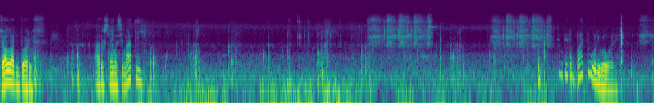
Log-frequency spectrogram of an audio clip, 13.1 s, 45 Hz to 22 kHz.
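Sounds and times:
wind on microphone: 0:00.0 - 0:11.8
water lapping against kayak: 0:00.0 - 0:13.0
rod and reel knocks: 0:03.8 - 0:11.1
rasping hiss: 0:07.3 - 0:08.7, 0:09.8 - 0:11.1.

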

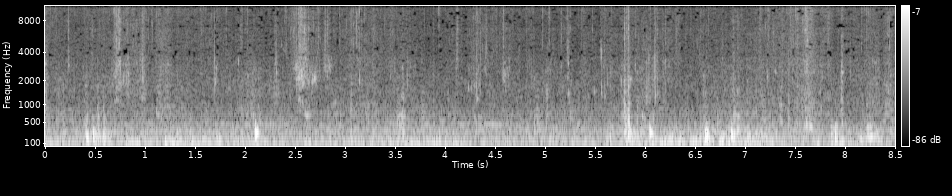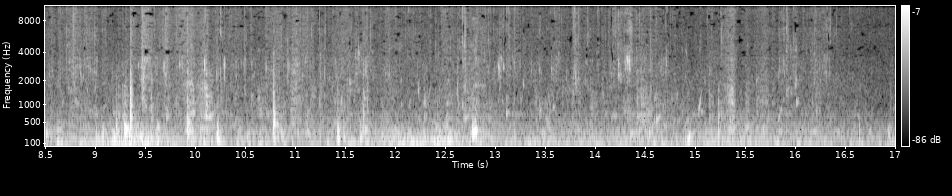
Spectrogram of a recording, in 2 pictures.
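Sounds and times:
water sloshing and splashing: 0:00.0 - 0:17.0
knocks against wooden hull: 0:09.1 - 0:11.8.

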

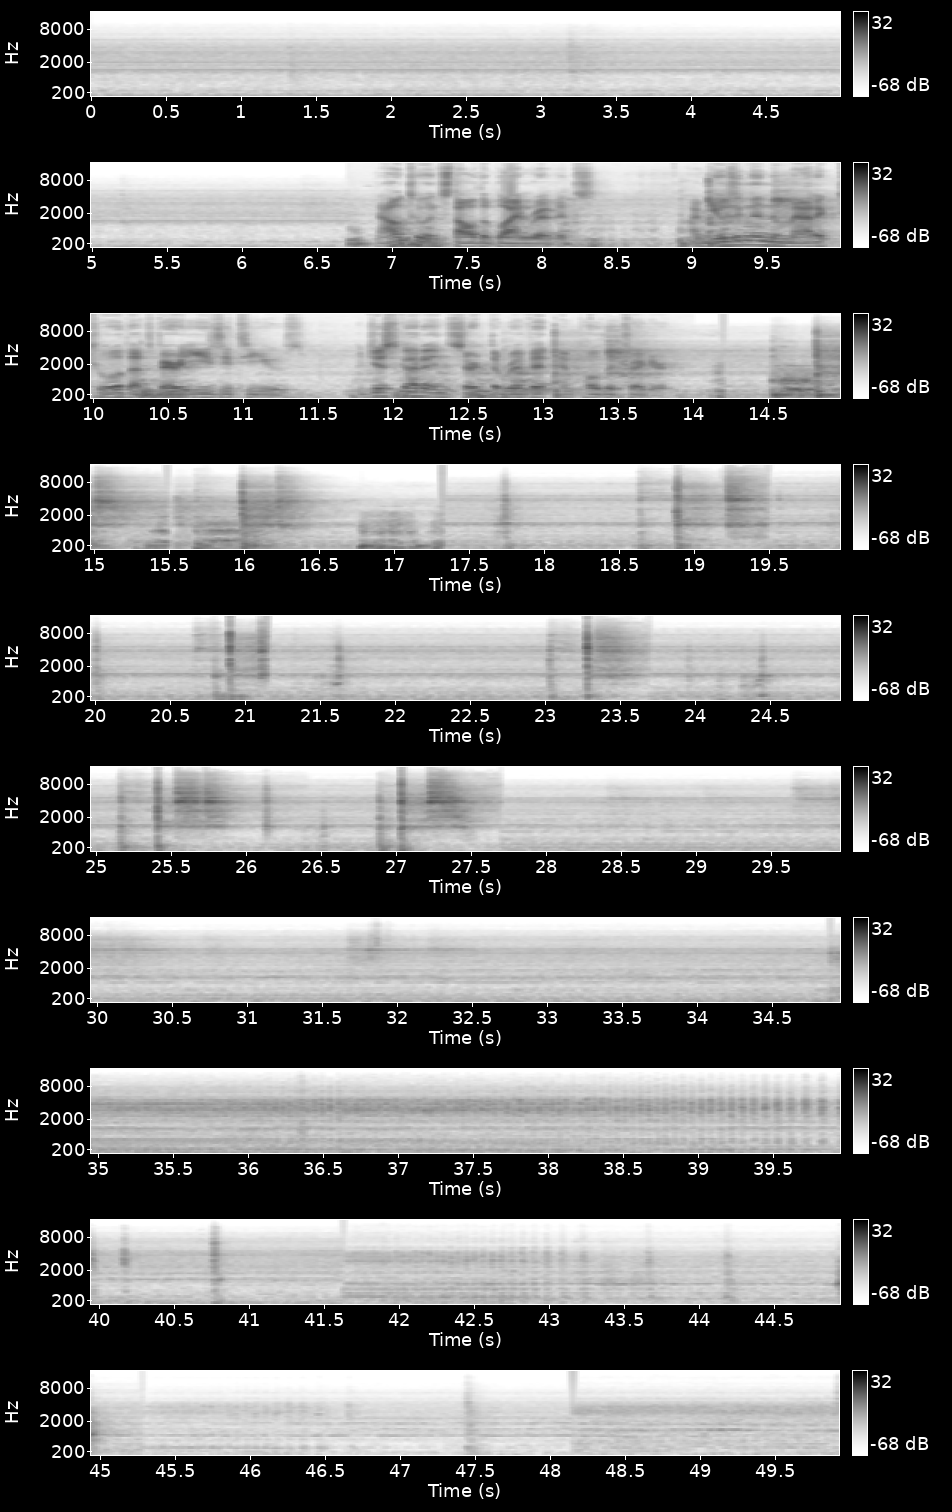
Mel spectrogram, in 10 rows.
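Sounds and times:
fast rattle: 0:34.9 - 0:40.3.

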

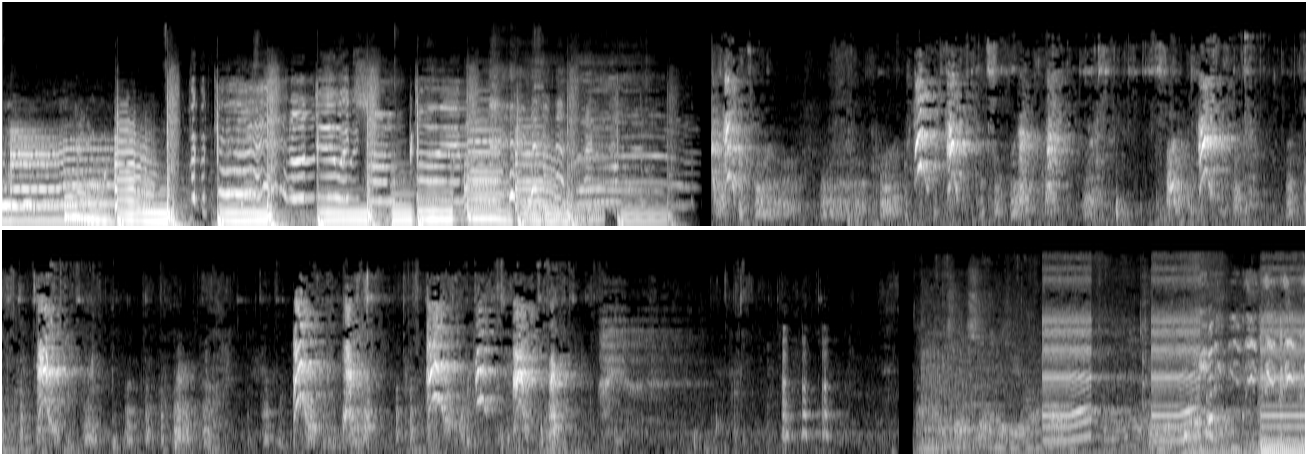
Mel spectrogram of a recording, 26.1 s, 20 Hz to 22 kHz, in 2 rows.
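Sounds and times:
dog barking: 0:07.1 - 0:07.6, 0:09.1 - 0:10.8, 0:13.4 - 0:13.9, 0:16.0 - 0:18.8.

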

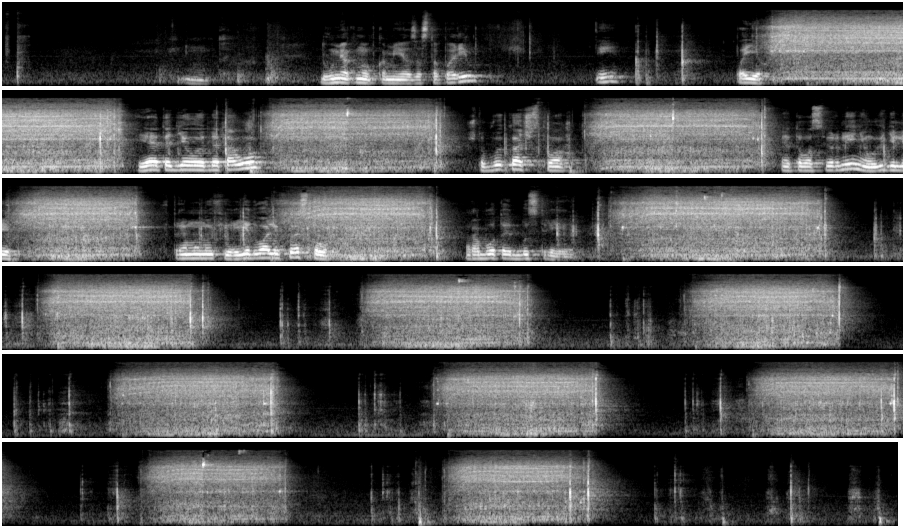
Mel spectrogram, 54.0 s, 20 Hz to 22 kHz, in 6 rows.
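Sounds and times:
cordless drill boring into wood: 0:07.6 - 0:10.4, 0:11.2 - 0:13.6, 0:14.8 - 0:16.8, 0:18.1 - 0:19.6, 0:20.7 - 0:22.5, 0:24.0 - 0:26.4, 0:27.4 - 0:29.2, 0:30.6 - 0:32.5, 0:33.9 - 0:35.6, 0:37.1 - 0:39.0, 0:40.4 - 0:42.2, 0:43.5 - 0:45.2, 0:46.4 - 0:48.0, 0:49.4 - 0:51.2.

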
